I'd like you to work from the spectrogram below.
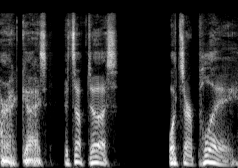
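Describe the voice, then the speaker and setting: A put-on character voice, raspy, at medium speed. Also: man, medium pitch for a man. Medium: actual play.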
